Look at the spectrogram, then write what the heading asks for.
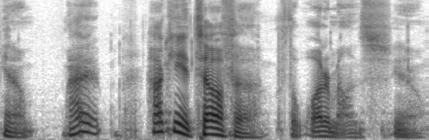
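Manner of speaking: soft, hesitant shopper's question; curious customer. Retold or imitated. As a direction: ask quietly like an unsure shopper. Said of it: "they'll be like".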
